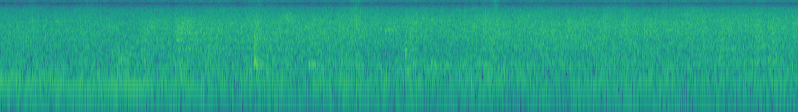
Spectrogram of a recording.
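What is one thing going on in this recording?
A large swing ride whirs with a low mechanical hum.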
